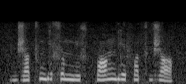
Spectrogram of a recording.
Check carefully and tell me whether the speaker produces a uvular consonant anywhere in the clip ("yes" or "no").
no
